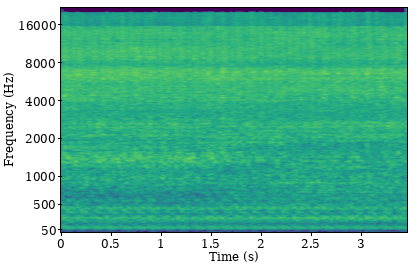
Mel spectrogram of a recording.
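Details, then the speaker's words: 1997 Pontiac Grand Prix GTP coupe, loud, steady idle with a slightly uneven, lumpy beat. It is still misfiring and shaking a little, with white smoke; the cause is not pinned down. "it is shaking a little bit not much"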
